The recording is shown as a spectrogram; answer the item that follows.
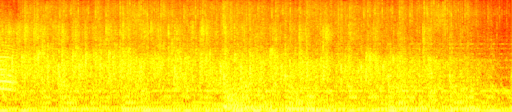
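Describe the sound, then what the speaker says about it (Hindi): A studio audience on a Hindi television drama set applauds the start of a contest, with a dense, continuous wash of clapping under talk and background sound. "तालियां"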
